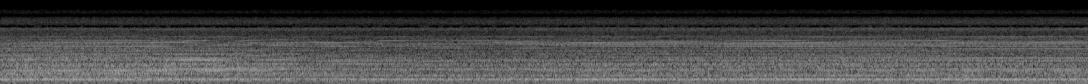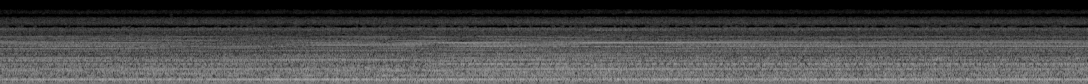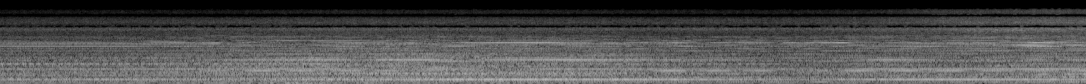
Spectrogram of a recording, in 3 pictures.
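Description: A 2007 Clausing CV1640CNCF CNC turning center running a sample program, giving a steady mechanical whine made of several fixed pitches. It gets somewhat louder for a few seconds near the end.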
